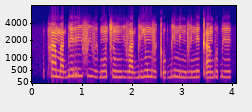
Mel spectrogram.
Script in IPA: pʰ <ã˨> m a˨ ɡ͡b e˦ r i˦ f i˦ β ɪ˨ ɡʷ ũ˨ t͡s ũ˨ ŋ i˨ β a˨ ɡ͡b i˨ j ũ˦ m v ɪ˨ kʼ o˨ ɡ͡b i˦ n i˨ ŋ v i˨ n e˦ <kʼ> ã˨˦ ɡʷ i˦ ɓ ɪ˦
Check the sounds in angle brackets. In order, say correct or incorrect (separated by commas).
incorrect, correct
